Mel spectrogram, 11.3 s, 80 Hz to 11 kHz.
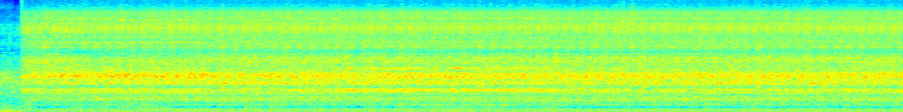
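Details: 3rd-gen Ram Cummins diesel at idle, truck runs hot around 210: constant howling tone over the idle, not pulsing with firing. Pumps and turbo ruled out by stethoscope; cause was a bad alternator bearing.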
